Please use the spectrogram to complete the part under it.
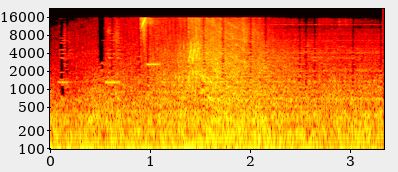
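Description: A spaceship bursts into a rushing whoosh as it speeds up.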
